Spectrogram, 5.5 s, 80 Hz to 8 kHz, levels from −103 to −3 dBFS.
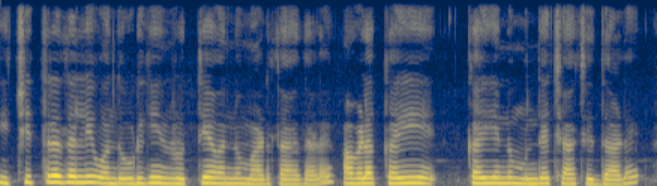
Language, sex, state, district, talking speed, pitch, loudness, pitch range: Kannada, female, Karnataka, Bellary, 130 wpm, 225 Hz, -16 LUFS, 210-240 Hz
